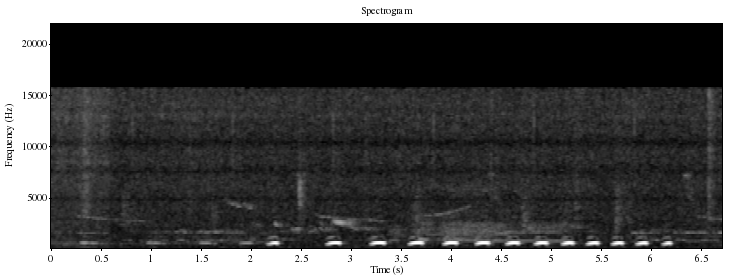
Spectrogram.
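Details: White-eared brown dove, locally alimokon, in a cage-trapping context: faint coos build into about twelve loud, short, upslurred hoots at a brisk even pace, over soft low thumps.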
